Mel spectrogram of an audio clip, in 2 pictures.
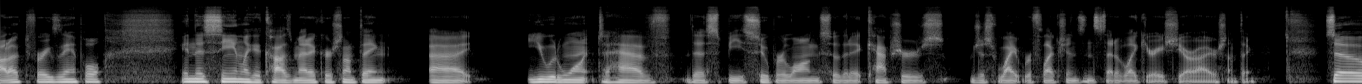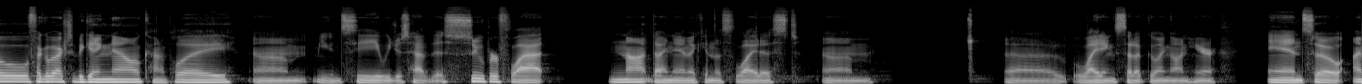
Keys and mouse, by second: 1.8 shift+middle click, 2.9 middle click, 3.5 middle click, 4.1-5.3 middle drag, 7.3 click, 11.3 middle click, 12.4 shift+middle click, 14.0-17.5 middle drag, 18.5 click, 21.8-22.8 drag, 24.6 click, 27.1 click.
